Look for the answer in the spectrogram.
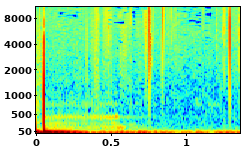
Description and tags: Vinyl Needle Drop 01
The needle being dropped mechanically onto a vinyl record.
record, retro, turntable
